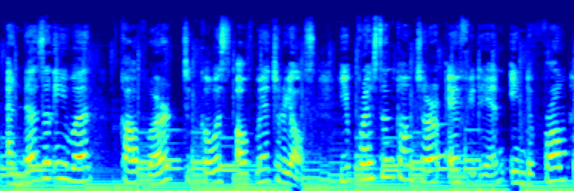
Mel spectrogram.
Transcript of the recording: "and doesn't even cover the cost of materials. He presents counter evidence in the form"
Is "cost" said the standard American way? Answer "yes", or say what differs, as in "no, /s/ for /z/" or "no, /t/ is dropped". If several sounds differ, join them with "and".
no, /t/ is dropped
